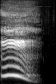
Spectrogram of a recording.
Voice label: preachin, gospel preacher; Spectrasonics; Vocal Planet Vol.1 Gospel; akai

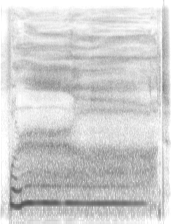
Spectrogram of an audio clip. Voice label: WHISPER; Best Service; Voice Spectral II; WHISPERS

